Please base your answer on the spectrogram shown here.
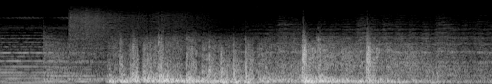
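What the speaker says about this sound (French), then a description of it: "les canons de Giap bombardent les Français" Viet Minh artillery shelling French positions at Dien Bien Phu, heard as a dense run of heavy booms and thuds with two sharper blasts, loud and continuous after a brief quieter opening.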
